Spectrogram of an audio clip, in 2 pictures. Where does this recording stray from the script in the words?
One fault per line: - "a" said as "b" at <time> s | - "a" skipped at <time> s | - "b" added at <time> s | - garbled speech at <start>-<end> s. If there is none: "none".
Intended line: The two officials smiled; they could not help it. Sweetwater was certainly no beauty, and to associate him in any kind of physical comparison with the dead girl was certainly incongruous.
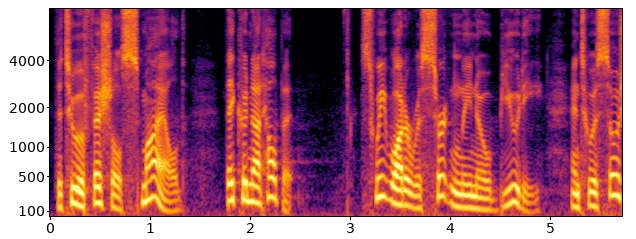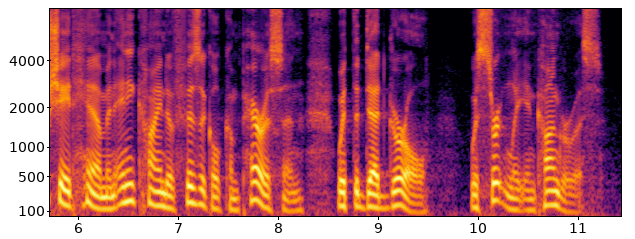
none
